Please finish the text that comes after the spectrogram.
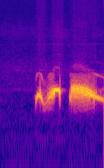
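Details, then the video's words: Decoy spotted dove giving a two-part 'giọng thổ' coo: a quavering lead-in note, then a held, buzzy-edged coo that drifts downward, with silence around it. "tieng chim cu gay thuc gu/ cu mồi giọng gáy bài bản, cu gáy giọng thổ"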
